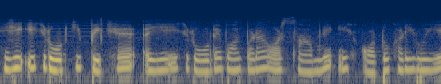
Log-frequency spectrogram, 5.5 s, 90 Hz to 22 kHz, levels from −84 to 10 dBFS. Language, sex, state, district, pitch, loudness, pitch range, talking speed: Hindi, female, Chandigarh, Chandigarh, 235 Hz, -19 LUFS, 225-255 Hz, 205 wpm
